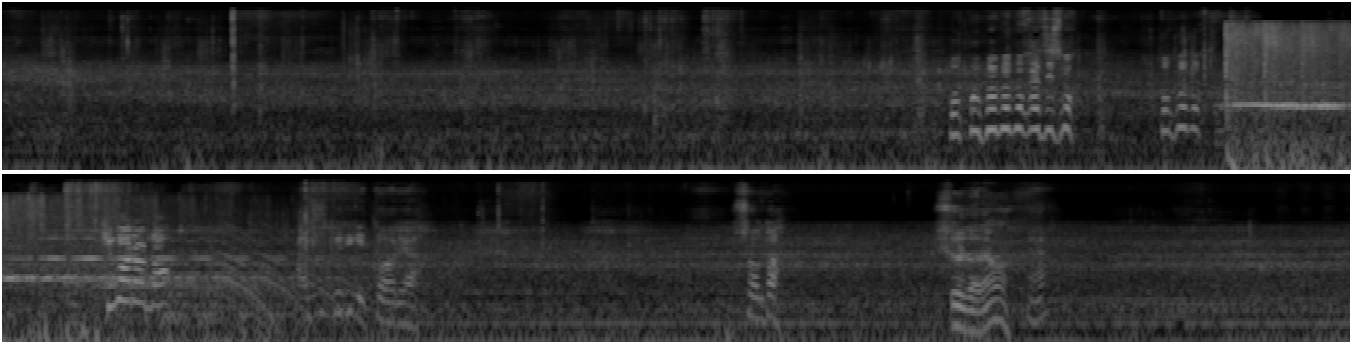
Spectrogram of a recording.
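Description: Footsteps crunch on dry ground and brush.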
